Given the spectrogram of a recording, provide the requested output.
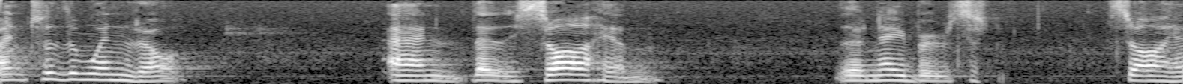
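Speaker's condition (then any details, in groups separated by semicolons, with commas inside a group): Essential tremor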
